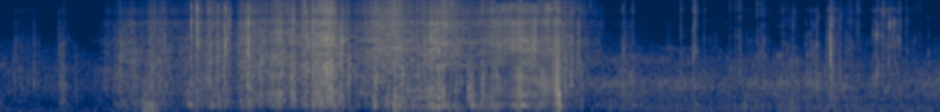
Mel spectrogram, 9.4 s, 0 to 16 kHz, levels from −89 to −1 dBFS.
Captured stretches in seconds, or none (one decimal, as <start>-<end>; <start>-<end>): 0.0-4.9; 5.6-9.4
